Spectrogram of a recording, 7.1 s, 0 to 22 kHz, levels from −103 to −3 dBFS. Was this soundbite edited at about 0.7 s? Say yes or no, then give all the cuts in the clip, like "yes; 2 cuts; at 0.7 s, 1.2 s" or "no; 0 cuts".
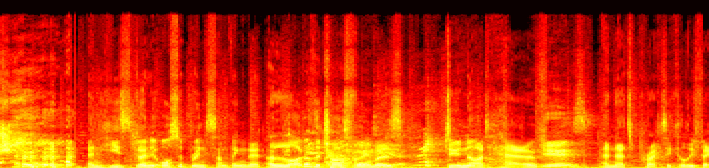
yes; 2 cuts; at 0.7 s, 2.6 s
